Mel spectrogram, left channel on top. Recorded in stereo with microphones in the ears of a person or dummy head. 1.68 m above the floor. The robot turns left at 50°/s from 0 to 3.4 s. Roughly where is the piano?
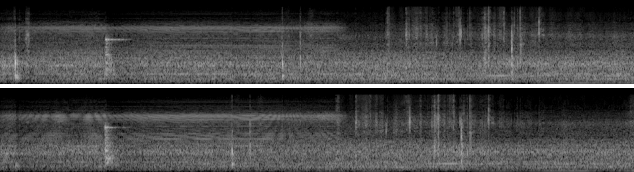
Right.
